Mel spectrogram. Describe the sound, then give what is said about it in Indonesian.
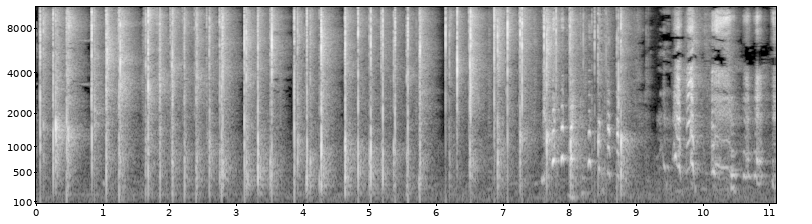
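A group performs the Indonesian Pramuka scout clap (tepuk pramuka), sharp hand claps in a quick patterned rhythm of bursts and pauses, with laughter breaking in toward the end. “Tepuk pramuka.”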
